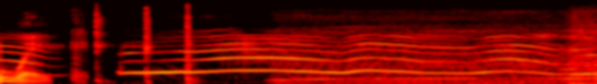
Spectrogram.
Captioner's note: vacuum cleaner whirring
